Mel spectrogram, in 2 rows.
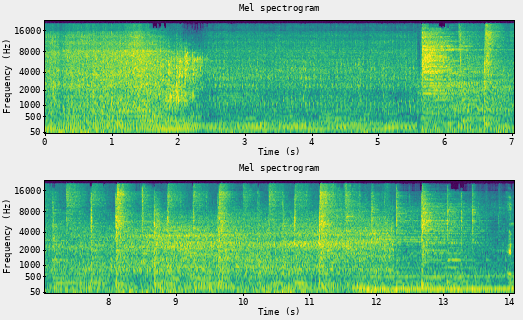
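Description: A 1928 extended-cab hot rod pickup drives along, its engine a steady droning rumble with an abrupt change in tone partway through as wind and road noise build.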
